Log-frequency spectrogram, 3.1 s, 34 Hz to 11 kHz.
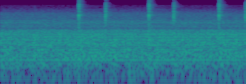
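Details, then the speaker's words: LB7 Duramax engine for an 88-98 Chevy NV4500 swap on a stand-alone harness: about six faint sharp clicks from the start relay once the clutch switch is tied to the start signal and power, confirming start enable. "Ah, there it is. You hear that? We got a start enable."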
